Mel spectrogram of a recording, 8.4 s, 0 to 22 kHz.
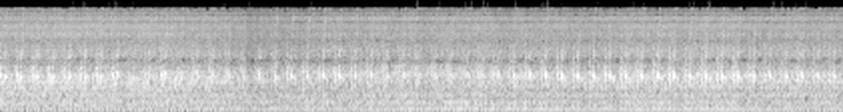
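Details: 2005 Subaru Legacy GT rebuilt (refurbished block, new crank and bearings, used rods/pistons and heads) after spun rod bearings; warm idle oil pressure 22psi, new plugs, no exhaust leaks, used VF40 turbo: sharp, even knock about three per second at idle, cause unknown.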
